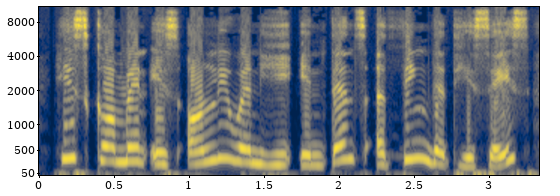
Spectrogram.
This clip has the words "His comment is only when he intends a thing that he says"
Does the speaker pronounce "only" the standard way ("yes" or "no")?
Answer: yes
